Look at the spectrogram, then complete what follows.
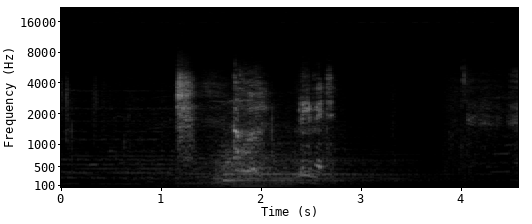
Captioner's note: Jane gasps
